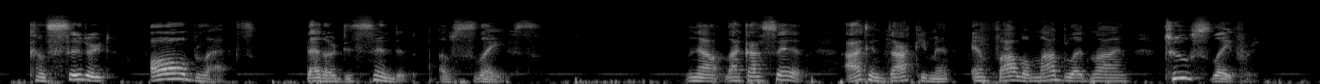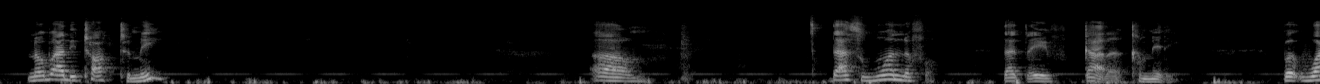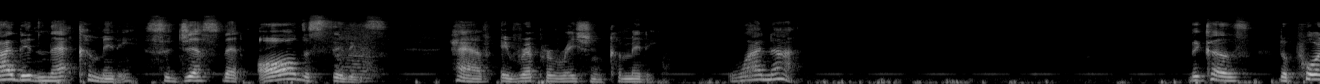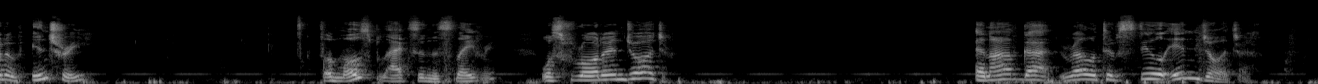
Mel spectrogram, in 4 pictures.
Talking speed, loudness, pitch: 80 wpm, -29 LUFS, 135 Hz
